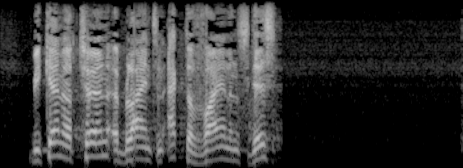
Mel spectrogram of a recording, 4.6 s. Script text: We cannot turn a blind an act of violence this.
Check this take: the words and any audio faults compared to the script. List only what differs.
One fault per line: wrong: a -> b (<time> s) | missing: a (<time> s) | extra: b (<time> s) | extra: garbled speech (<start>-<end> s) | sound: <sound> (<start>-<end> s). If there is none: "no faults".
no faults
